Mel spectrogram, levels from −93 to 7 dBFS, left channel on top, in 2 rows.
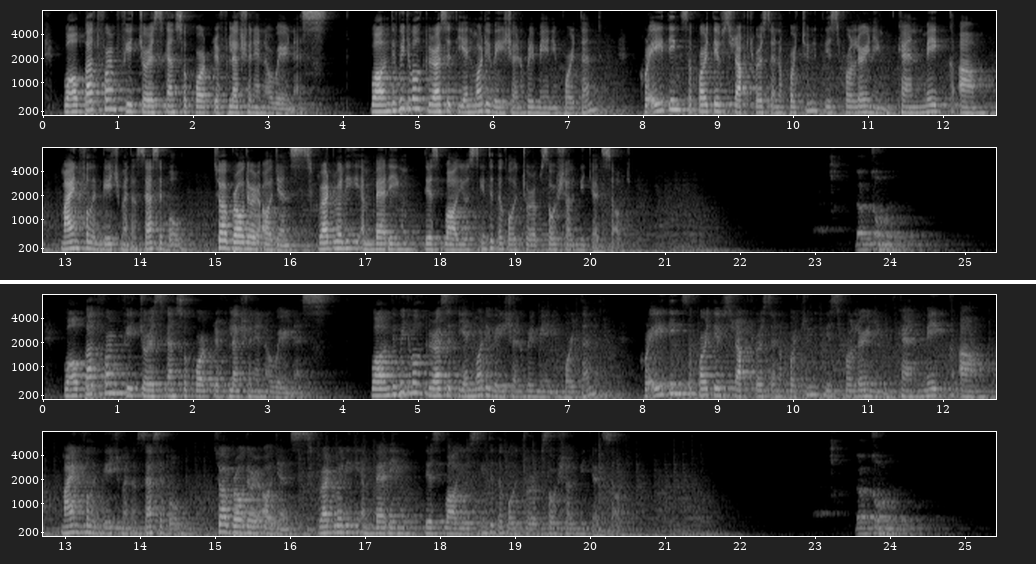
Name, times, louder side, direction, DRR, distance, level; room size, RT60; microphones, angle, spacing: voice 1, 0.0-3.7 4.4-7.4 8.0-11.9 12.2-12.6 12.9-14.6 15.0-16.0 16.4-20.4, left 5 dB, 60° left, 12 dB, 0.4 m, -33 dB
Drum, 5.2-21.6, right 1 dB, 45° right, 1.3 m, -50 dB
voice 2, 23.0-24.0, left 2 dB, 15° left, -5 dB, 2.2 m, -45 dB
13.0 x 4.4 x 3.3 m, 1.3 s
head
